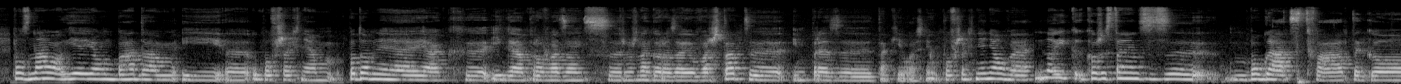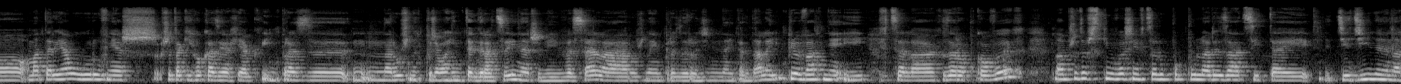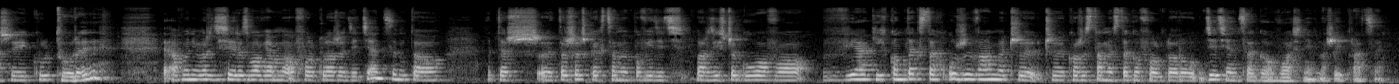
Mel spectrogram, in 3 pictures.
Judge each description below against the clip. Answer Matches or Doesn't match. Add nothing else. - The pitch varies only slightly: Doesn't match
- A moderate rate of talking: Matches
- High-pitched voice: Matches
